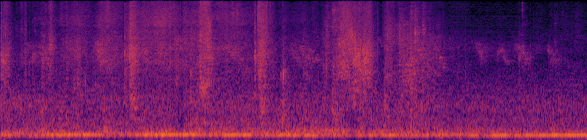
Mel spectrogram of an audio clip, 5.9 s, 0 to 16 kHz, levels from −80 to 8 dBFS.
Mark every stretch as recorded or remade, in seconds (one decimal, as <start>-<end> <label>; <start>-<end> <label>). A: 0.0-0.6 recorded; 0.6-1.9 remade; 1.9-4.5 recorded; 4.5-5.2 remade; 5.2-5.9 recorded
